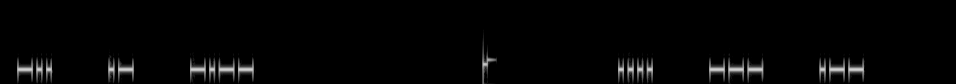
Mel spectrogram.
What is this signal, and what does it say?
Morse code, heard as a keyed tone, about 25 wpm, spaced as for 12 wpm, 700 Hz. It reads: DAY HOW
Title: 4x Character Spacing - Top 300 Words - 25wpm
